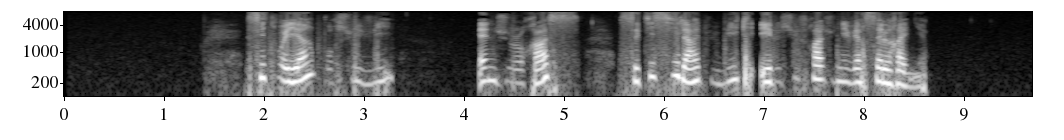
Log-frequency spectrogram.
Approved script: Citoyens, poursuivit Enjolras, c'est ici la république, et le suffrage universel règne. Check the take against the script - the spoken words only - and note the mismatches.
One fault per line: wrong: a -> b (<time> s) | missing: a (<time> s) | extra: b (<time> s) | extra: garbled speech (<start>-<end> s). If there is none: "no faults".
no faults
